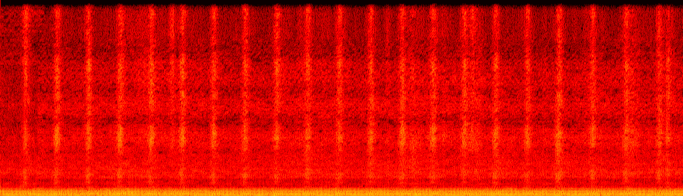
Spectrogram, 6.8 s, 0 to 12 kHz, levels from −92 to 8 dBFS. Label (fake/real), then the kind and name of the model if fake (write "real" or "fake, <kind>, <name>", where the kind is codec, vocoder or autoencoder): fake, vocoder, Vocos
